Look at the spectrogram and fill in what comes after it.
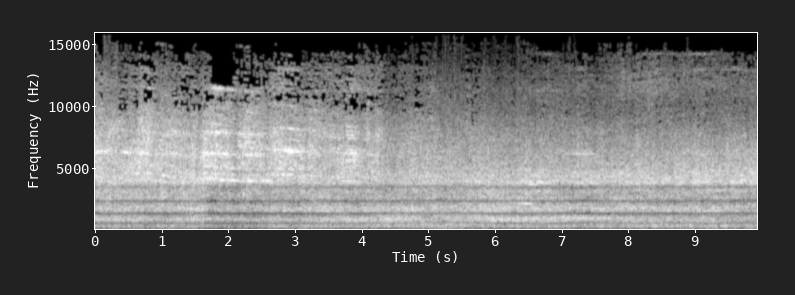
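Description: Union Pacific freight train's hopper cars and boxcars rolling past close by: a steady noise of steel wheels on the rails.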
